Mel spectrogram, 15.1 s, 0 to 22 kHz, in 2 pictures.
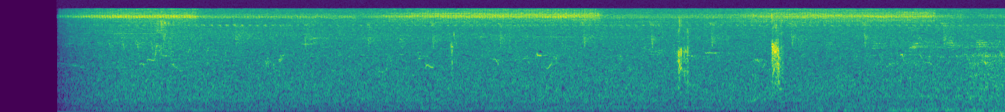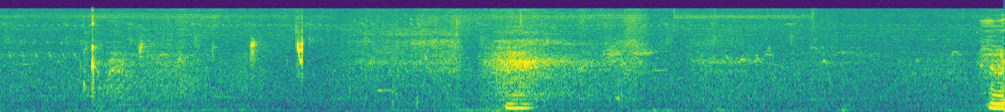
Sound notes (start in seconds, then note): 1.0 birds chirping; 11.2 sigh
